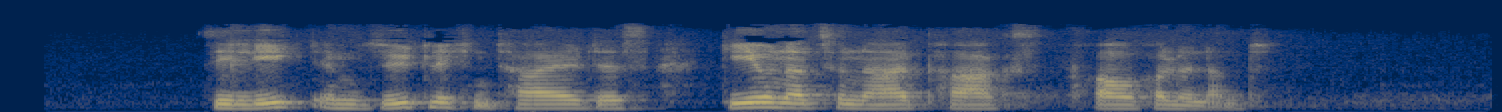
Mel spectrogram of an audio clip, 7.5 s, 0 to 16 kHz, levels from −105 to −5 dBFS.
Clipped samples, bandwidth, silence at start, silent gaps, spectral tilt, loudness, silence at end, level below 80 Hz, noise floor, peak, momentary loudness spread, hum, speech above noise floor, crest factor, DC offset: under 0.1%; 7.2 kHz; 1.05 s; none; -3.5 dB/octave; -38 LUFS; 1.15 s; -88 dBFS; -83 dBFS; -20 dBFS; 18 LU; none; 44 dB; 20 dB; under 0.1%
